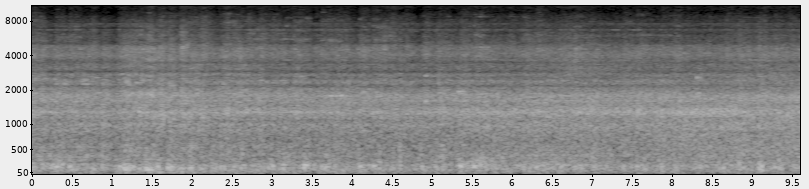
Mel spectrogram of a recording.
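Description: A freight train rumbles and clatters past on the tracks nearby.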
